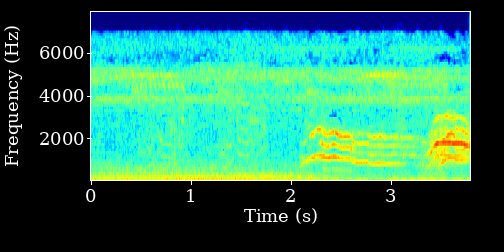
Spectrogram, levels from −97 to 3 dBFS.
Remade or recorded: recorded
